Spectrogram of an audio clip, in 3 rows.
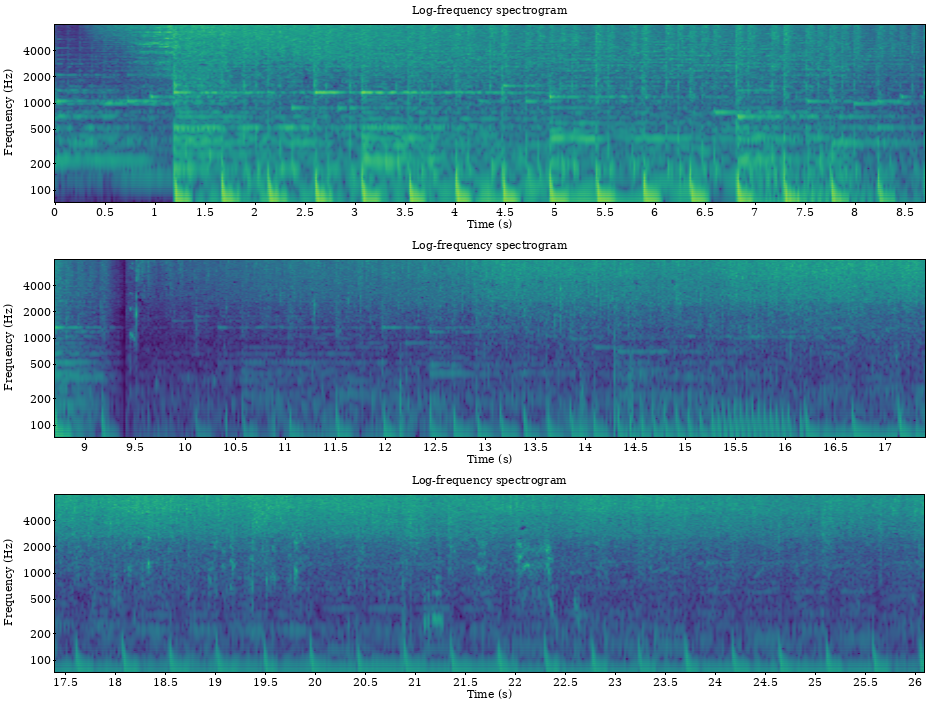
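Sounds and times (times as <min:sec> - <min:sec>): fish sizzling in hot oil: 0:01.1 - 0:04.3, 0:09.4 - 0:26.0.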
